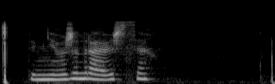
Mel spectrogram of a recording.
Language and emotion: Russian, positive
